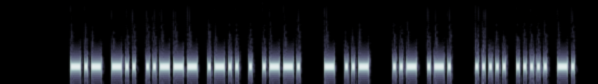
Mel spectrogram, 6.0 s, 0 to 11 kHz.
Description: Morse code, heard as a keyed tone, about 47 wpm, spaced as for 41 wpm, 700 Hz. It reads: KD2LEP TU UR 55N
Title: Speed-Racing Common QSO Phrases Encore - 35wpm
